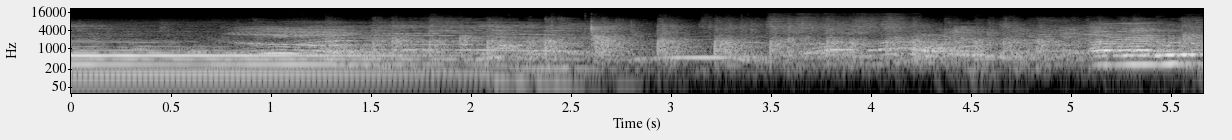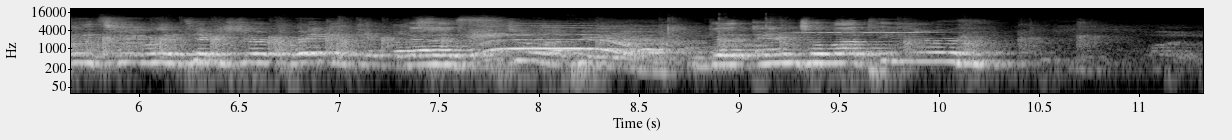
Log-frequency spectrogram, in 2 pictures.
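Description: A woman sings loudly into a microphone.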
